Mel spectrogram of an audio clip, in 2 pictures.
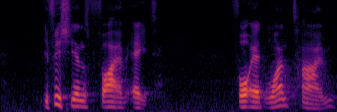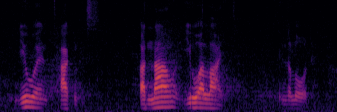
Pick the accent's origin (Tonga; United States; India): Tonga; Now, I come from Tonga. We have a king.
